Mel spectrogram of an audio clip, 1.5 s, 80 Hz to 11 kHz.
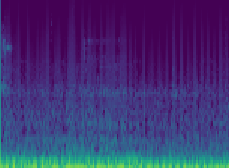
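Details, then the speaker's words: Porsche GT4 flat-six, 400 hp, while driving just off idle: a deep, even low boom with no ticking or knocking. Considered normal character for the engine, which sounds good once past that range. "i think they all do it it's just the nature of the motor once you get it to there it sounds good but that right off idle"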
